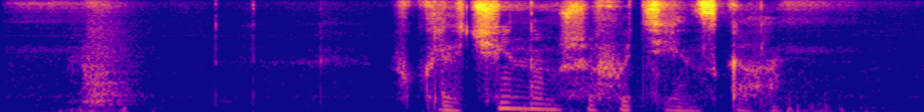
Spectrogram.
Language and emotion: Russian, sad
